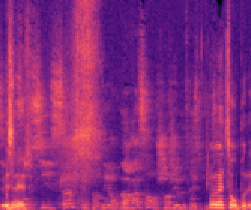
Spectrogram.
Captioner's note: audience member speaks in French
